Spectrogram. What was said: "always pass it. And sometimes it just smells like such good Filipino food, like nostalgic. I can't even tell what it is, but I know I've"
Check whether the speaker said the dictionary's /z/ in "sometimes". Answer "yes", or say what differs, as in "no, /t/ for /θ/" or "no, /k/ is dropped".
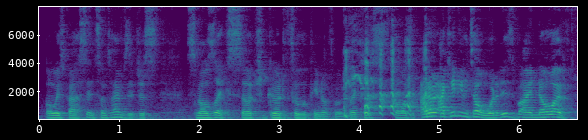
yes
